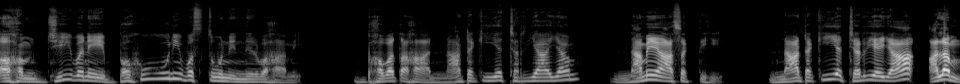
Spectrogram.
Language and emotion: Sanskrit, angry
